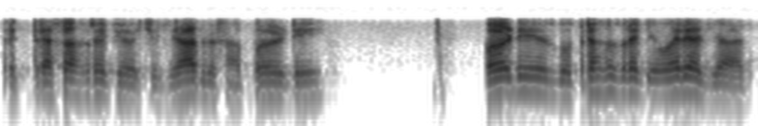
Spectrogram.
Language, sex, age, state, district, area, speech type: Kashmiri, male, 30-45, Jammu and Kashmir, Anantnag, rural, conversation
